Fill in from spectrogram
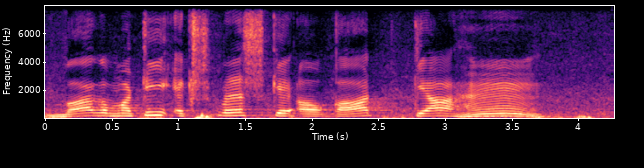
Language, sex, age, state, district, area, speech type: Urdu, male, 30-45, Delhi, Central Delhi, urban, read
